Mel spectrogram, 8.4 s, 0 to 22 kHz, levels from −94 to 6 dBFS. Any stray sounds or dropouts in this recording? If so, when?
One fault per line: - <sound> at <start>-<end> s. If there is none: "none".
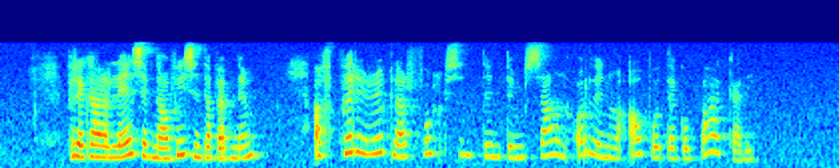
none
